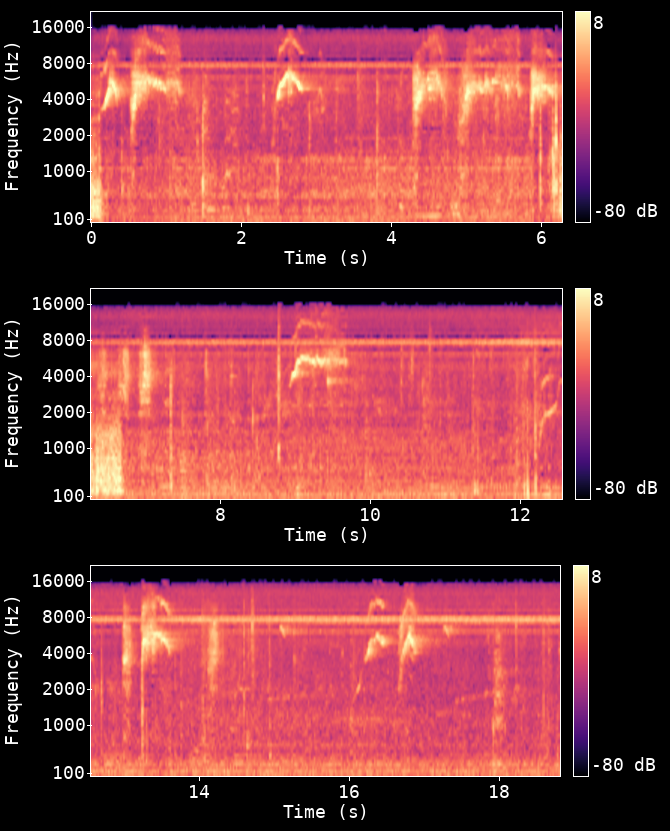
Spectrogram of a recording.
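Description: Birds chirping: short, clear high calls that rise and fall, repeating every second or two over a thin steady high tone. A brief, louder, lower call comes about six and a half seconds in.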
